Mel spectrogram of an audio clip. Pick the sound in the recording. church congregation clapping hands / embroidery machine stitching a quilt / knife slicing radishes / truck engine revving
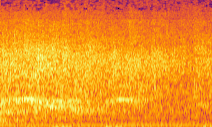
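church congregation clapping hands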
